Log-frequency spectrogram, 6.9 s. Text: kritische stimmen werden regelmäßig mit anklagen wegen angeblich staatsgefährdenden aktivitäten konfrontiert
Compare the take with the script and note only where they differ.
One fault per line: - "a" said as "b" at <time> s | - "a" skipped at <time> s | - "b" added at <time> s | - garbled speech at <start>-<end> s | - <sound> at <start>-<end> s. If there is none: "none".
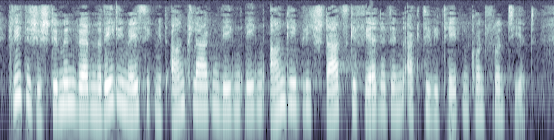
- "wegen" added at 3.1 s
